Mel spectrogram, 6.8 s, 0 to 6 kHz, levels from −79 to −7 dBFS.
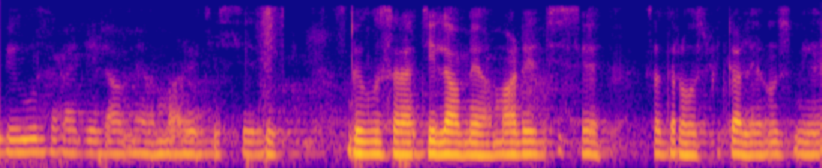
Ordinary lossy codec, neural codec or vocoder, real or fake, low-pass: none; vocoder, 22.05 kHz, 80 mel bands, WaveNeXt; fake; 5.4 kHz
